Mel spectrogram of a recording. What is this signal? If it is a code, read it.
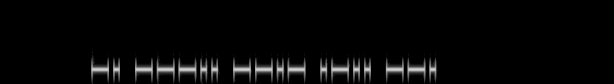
Morse code, heard as a keyed tone, about 21 wpm, 700 Hz. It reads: N8QLG
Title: USA Call Signs - 5 Characters - Repeated 2x - 22wpm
